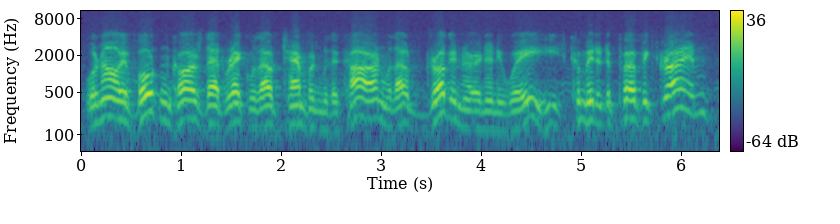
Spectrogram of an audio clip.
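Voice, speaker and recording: Folksy, high-pitched police chief. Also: male voice, lively intonation, a little fast, lo-fi sound. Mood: skeptical. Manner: folksy, ungrammatical rural phrasing. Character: folksy, doubtful small-town male police chief. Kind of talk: 1940s radio mystery acting. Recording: old-time radio recording.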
